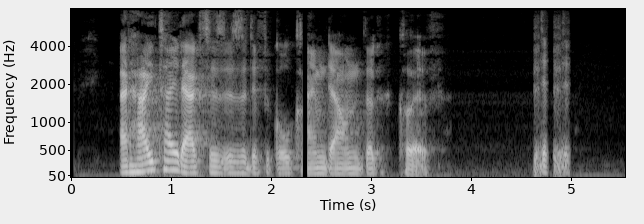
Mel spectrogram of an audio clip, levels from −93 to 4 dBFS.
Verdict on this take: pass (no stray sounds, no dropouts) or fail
fail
